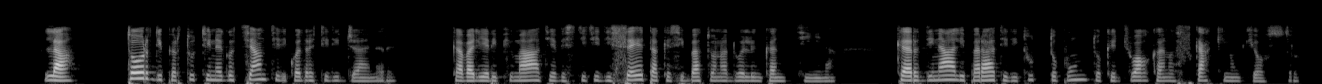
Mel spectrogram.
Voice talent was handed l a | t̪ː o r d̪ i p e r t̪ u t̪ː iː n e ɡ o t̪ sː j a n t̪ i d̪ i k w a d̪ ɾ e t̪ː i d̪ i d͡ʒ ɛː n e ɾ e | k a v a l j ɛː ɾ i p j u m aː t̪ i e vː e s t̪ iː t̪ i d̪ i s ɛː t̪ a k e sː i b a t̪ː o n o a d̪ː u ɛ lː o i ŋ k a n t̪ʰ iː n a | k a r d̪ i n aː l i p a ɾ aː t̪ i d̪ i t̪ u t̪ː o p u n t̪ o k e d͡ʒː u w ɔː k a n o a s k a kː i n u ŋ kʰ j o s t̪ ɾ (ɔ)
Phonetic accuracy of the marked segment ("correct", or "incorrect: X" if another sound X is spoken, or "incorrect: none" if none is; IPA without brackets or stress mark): incorrect: o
